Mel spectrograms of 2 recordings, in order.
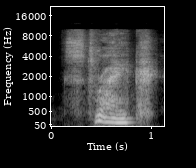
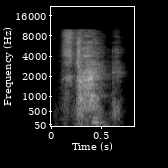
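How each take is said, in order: First: Said in the usual way. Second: Hissed whispered order; whispered command. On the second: Acted. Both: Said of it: "and commanded".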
